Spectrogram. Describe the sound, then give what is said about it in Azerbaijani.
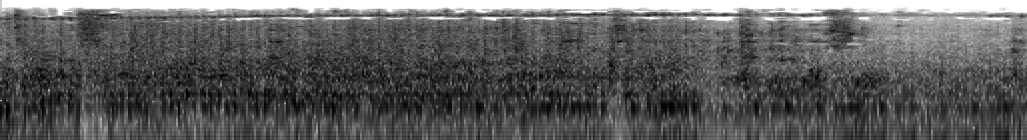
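A tractor's engine drones loudly and steadily as it clears a village road, a rough, continuous mechanical rumble that holds nearly level throughout and eases slightly toward the end. “Elə girəcəkdə cəmaat yığışıb yolu təmizləyən traktoru tamaşa edirdi.”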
